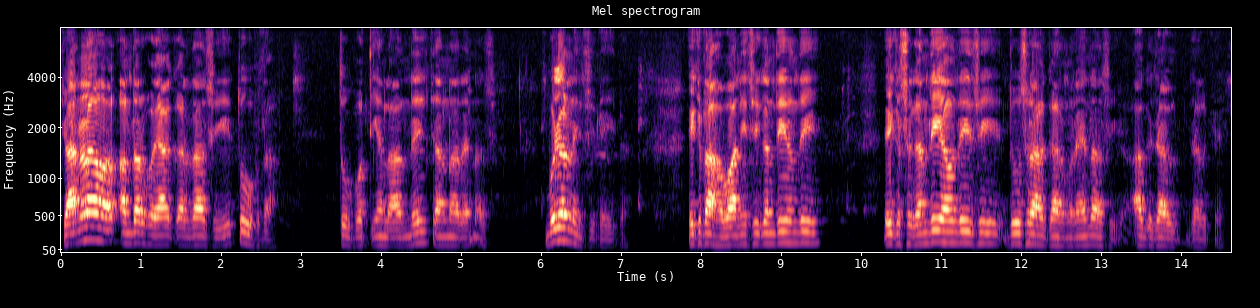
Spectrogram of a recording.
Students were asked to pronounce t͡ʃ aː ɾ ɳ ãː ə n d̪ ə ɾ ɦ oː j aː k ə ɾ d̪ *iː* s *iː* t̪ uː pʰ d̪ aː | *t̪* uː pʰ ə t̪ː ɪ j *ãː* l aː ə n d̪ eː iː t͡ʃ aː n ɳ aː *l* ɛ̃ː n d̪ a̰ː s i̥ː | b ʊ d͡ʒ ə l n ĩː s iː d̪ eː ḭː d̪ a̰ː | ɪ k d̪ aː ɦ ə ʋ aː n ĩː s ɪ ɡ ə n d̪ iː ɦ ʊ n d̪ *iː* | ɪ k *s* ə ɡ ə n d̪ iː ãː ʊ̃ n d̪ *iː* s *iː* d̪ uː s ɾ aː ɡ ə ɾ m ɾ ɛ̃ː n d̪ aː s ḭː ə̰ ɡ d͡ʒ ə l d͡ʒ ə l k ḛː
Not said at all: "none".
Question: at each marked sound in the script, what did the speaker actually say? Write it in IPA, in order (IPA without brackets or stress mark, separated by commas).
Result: aː, iː, t̪, ãː, ɾ, iː, s, iː, iː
